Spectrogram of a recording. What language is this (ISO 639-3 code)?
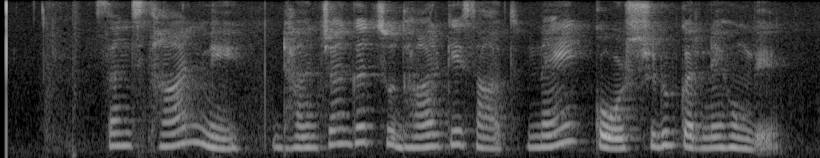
hin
